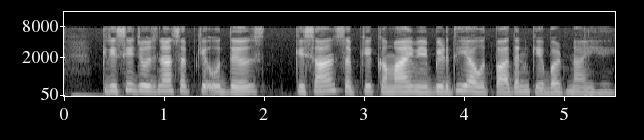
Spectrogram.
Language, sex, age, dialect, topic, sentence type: Magahi, female, 60-100, Western, agriculture, statement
